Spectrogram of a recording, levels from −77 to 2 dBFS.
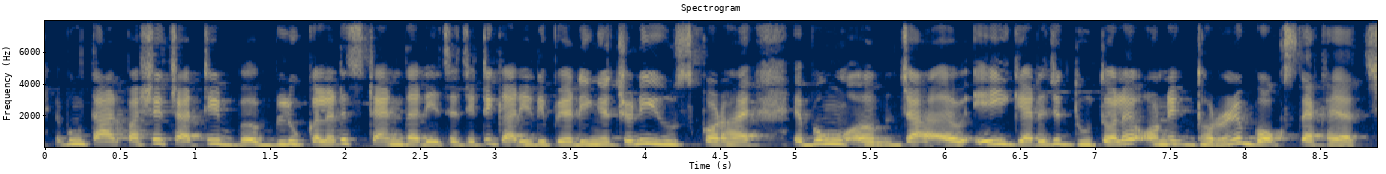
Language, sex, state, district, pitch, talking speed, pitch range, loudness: Bengali, female, West Bengal, Malda, 210 Hz, 210 wpm, 200-230 Hz, -15 LUFS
